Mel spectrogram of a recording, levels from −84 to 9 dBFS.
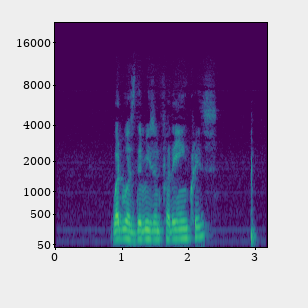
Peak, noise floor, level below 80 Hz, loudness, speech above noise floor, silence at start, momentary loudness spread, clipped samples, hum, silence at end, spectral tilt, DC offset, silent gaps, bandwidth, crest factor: -6 dBFS; -62 dBFS; -60 dBFS; -22 LUFS; 40 dB; 0.9 s; 17 LU; under 0.1%; none; 0.15 s; -7.5 dB/octave; under 0.1%; none; 10 kHz; 20 dB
